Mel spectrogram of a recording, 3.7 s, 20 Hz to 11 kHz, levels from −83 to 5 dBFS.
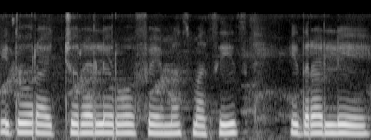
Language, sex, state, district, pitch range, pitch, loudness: Kannada, male, Karnataka, Raichur, 195-210 Hz, 200 Hz, -12 LUFS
